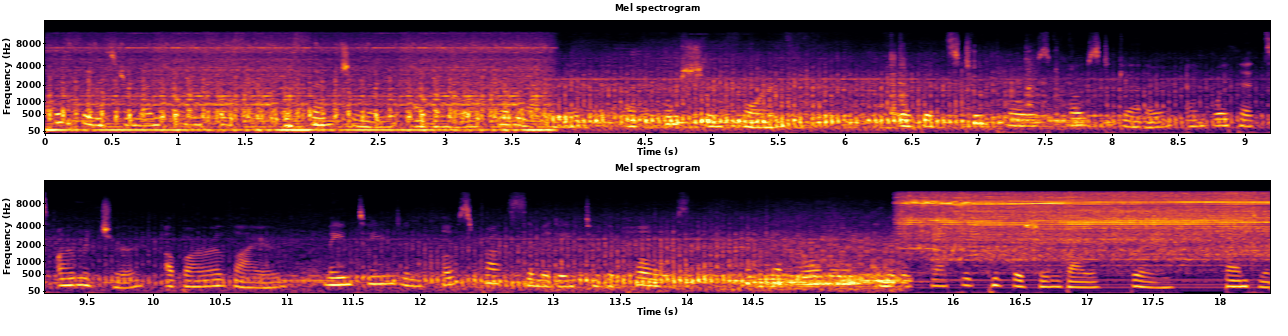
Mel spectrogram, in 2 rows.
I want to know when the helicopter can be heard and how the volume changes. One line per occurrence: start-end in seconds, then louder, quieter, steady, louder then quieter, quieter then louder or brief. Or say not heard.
0.0-18.3 quieter then louder.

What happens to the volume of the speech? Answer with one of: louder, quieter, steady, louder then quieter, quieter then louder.
steady.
